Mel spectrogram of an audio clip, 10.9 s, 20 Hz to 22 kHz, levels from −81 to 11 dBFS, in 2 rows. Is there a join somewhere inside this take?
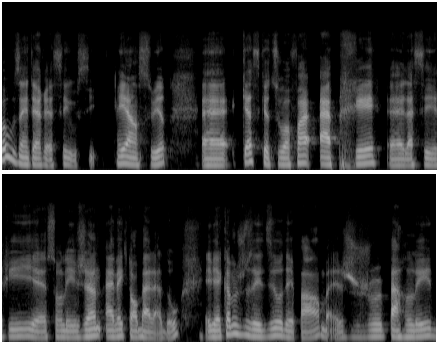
yes; 1 cut; at 1.3 s

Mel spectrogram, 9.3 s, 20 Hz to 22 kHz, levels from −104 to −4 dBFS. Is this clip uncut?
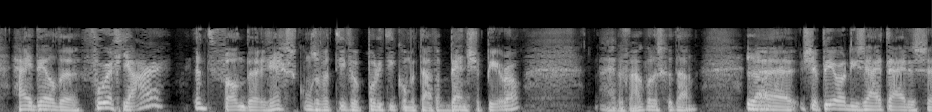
no; 2 cuts; at 2.1 s, 6.3 s

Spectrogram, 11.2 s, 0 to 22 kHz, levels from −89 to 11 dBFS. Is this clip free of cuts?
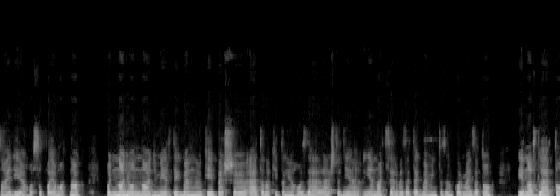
yes; 0 cuts

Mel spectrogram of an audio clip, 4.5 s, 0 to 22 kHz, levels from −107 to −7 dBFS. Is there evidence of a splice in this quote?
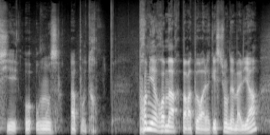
no; 0 cuts

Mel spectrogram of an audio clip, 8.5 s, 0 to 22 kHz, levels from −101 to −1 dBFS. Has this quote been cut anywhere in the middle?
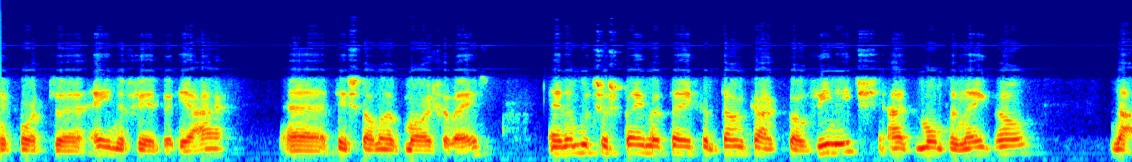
no; 0 cuts

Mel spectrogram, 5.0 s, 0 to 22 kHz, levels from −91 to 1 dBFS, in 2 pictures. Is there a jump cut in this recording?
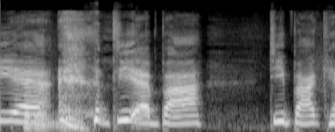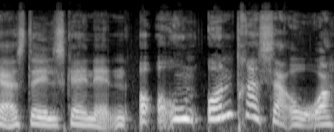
no; 0 cuts

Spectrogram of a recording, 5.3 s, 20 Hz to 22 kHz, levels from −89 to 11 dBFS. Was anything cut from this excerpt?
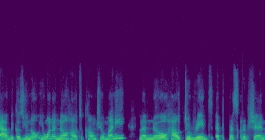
yes; 2 cuts; at 2.8 s, 3.7 s

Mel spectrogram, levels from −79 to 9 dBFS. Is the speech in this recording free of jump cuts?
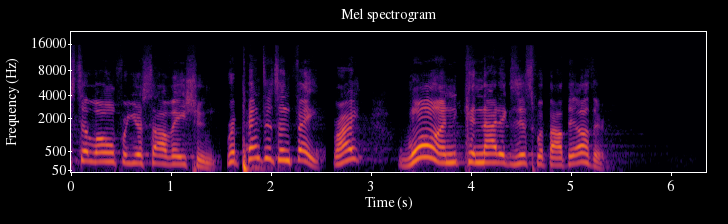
no; 2 cuts; at 1.5 s, 2.5 s

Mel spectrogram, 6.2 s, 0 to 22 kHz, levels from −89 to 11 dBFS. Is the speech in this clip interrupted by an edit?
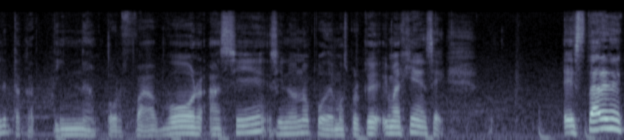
no; 0 cuts

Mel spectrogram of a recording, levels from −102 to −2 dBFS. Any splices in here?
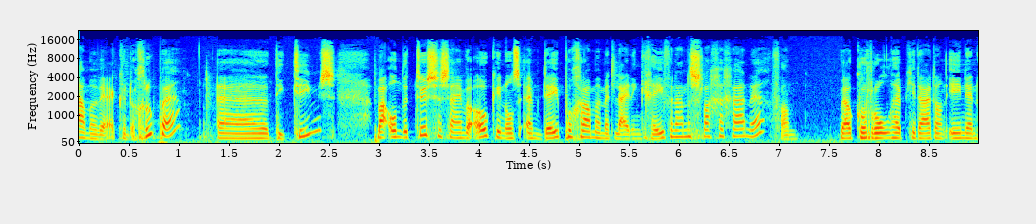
no; 0 cuts

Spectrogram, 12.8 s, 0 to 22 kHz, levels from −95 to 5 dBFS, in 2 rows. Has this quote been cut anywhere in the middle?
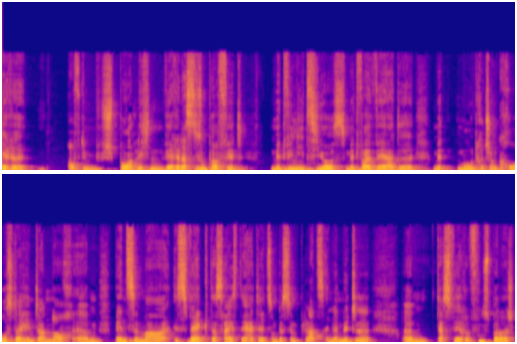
no; 0 cuts

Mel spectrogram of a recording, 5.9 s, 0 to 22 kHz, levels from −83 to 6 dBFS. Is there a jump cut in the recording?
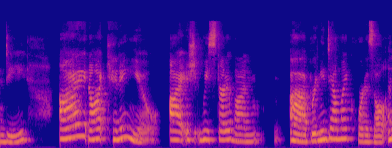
yes; 2 cuts; at 1.3 s, 3.5 s

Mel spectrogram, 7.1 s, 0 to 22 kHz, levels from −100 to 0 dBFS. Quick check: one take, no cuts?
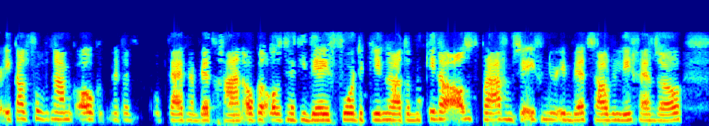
yes; 0 cuts

